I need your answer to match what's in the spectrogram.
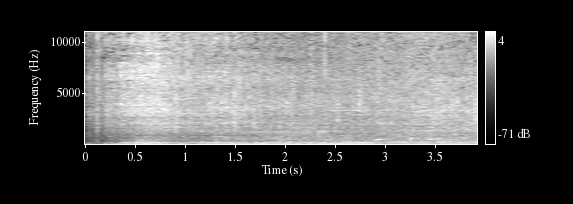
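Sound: car driving past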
